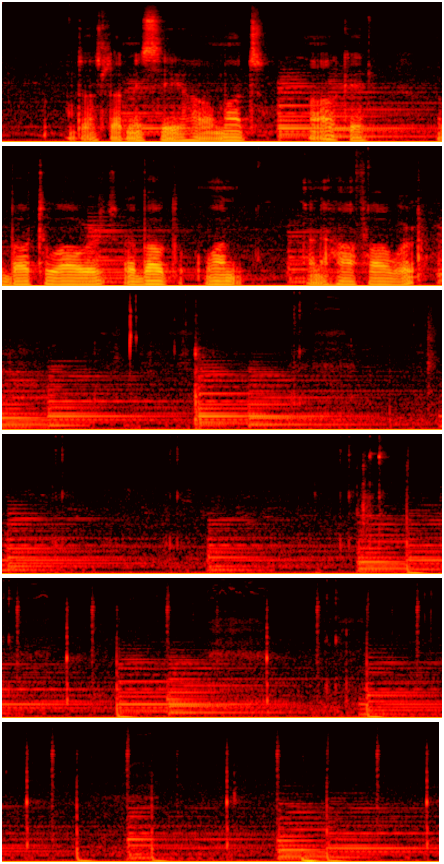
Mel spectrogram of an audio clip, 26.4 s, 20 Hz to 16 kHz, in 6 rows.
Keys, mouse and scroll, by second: 21.0 click.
